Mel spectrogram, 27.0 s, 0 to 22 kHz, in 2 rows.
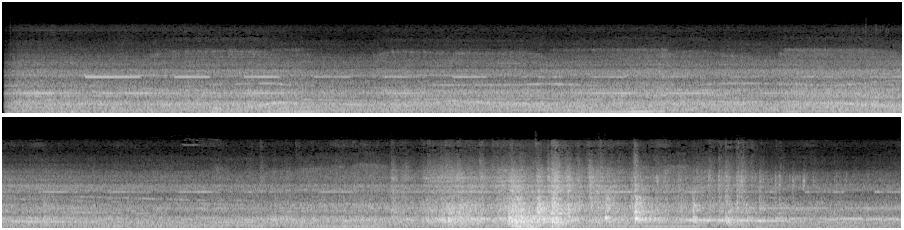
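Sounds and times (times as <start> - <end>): deep rumble of machinery: 0.0 - 26.9
reversing alarm beeping: 0.1 - 26.9
rumbling clatter with knocks: 19.1 - 25.8.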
